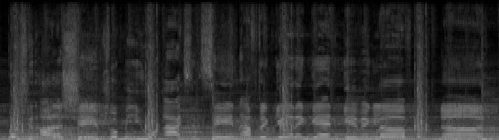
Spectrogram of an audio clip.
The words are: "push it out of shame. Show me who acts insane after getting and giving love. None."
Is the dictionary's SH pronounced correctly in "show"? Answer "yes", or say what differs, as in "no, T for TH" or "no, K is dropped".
no, S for SH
